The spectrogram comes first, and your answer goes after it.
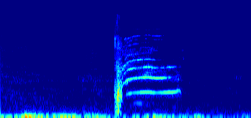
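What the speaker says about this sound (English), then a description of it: "faint meow" A single cat meow from a cat demon, brief and clear with a rising then held tone, standing alone over faint background noise.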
